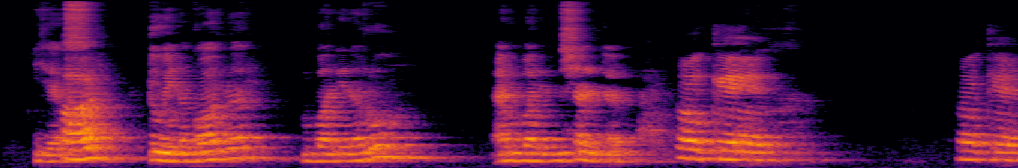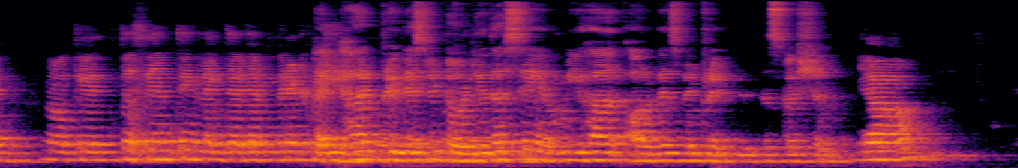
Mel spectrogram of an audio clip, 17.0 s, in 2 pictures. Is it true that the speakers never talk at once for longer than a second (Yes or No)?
No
